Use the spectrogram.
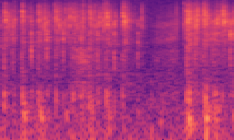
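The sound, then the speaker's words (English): Fingers tap rapidly as if typing on a keyboard, a dense, continuous run of quick, crisp clicks with no pause. “my fingers would be tapping like,”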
